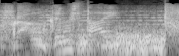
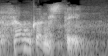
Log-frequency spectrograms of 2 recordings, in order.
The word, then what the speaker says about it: Frankenstein: ¿Doctor Frankenstein? Frankenstein. ¿Me toma el pelo? No, se pronuncia Frankenstein.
